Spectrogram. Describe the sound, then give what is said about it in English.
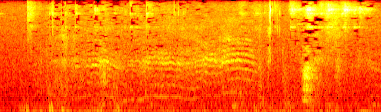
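Cats yowl and caterwaul while dogs harass them: drawn-out, wavering meows rising and falling in pitch, with a few sharper thumps and a louder strained cry near the end. “The dogs are harassing the cats. This is what I really need.”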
